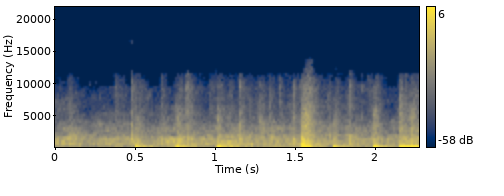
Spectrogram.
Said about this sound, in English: Damn, the crowd goes crazy at Oxnard.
